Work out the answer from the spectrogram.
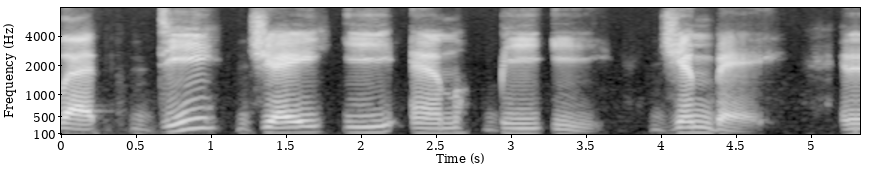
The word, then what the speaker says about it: djembe: It's almost like the djembe decided when I would learn.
